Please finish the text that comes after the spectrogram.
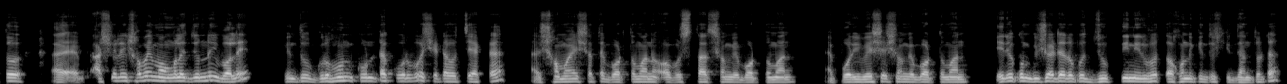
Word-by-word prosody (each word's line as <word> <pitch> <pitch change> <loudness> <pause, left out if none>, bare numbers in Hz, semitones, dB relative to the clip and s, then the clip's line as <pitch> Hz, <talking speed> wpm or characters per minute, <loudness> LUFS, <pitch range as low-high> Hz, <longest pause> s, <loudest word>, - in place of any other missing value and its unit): তো 160 - +6 0.5
এ - - +2 0.4
আসলে 165 0 -1
সবাই 190 +4 +1
মঙ্গলের 160 -1 +4
জন্যই 170 +3 +2
বলে 130 +5 +4 0.4
কিন্তু 135 +2 -2 0.2
গ্রহণ 145 +5 +3
কোনটা 155 0 +2
করব? 150 +1 0
সেটা 140 -1 -2
হচ্ছে 130 +1 -5
একটা - - -1 0.4
আ - - -6
সময়ের 130 +2 0
সাথে 125 +2 -5
বর্তমান 120 +1 -1 0.2
অবস্থার 115 +2 -1
সঙ্গে 115 -1 -1
বর্তমান 110 0 0 0.4
এ - - -4
পরিবেশের 120 +3 +2
সঙ্গে 120 -2 0
বর্তমান 115 0 +1 0.4
এরকম 160 +2 +3
বিষয়টার 150 +1 +4
উপর 145 +1 0
যুক্তি 140 +2 +1
নির্ভর 135 +2 +3
তখনই 135 +2 +2
কিন্তু 125 -1 -3
সিদ্ধান্তটা 105 +2 -1
135 Hz, 155 wpm, -22 LUFS, 115-150 Hz, 0.5 s, তো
